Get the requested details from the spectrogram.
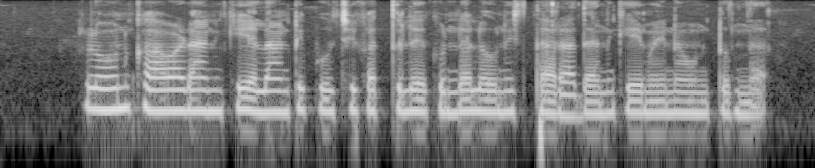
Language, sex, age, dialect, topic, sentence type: Telugu, female, 31-35, Telangana, banking, question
